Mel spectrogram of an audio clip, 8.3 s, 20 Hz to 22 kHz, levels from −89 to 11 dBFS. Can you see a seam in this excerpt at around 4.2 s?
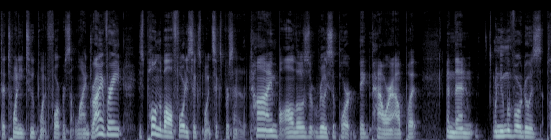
no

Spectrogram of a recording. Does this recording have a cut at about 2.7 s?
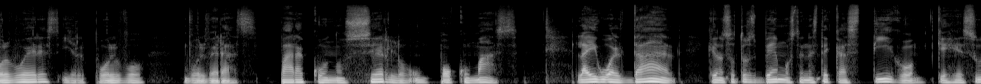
yes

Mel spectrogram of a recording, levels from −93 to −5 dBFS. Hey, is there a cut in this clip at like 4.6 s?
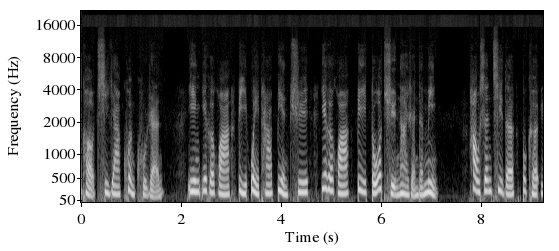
yes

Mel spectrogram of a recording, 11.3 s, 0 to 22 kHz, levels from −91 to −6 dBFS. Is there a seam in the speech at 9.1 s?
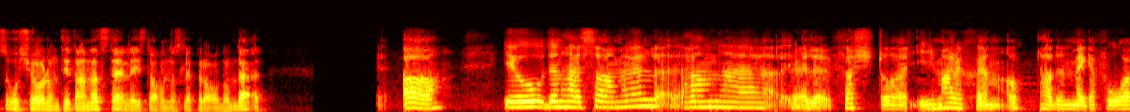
yes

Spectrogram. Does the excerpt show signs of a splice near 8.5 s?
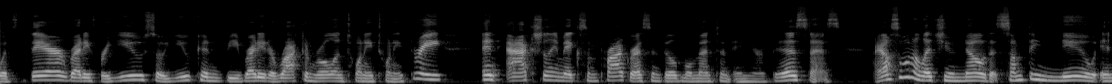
no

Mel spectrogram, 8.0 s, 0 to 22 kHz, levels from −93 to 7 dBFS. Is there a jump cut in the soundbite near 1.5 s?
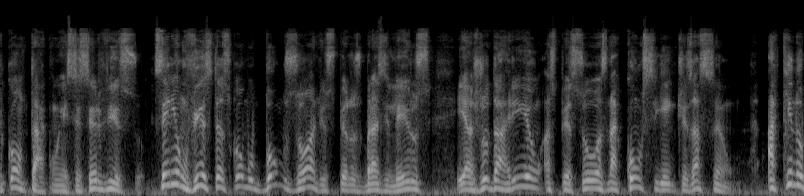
yes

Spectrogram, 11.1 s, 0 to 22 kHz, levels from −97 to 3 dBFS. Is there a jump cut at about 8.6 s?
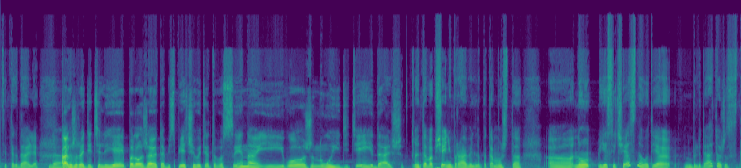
no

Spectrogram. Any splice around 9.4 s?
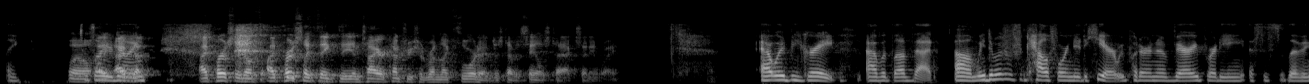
yes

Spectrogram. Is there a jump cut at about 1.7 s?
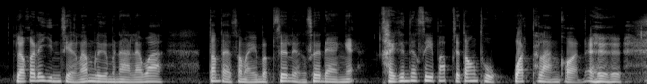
no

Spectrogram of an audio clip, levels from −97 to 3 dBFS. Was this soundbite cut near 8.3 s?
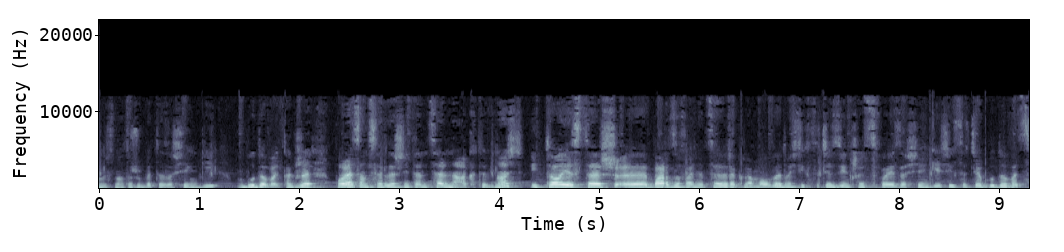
no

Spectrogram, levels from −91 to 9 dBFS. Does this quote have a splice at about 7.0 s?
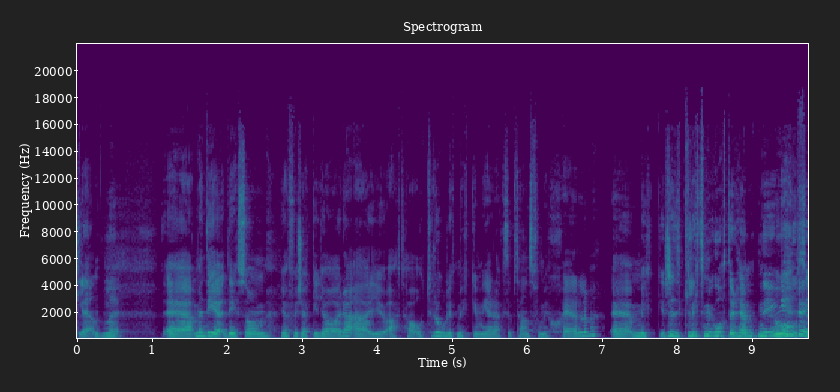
yes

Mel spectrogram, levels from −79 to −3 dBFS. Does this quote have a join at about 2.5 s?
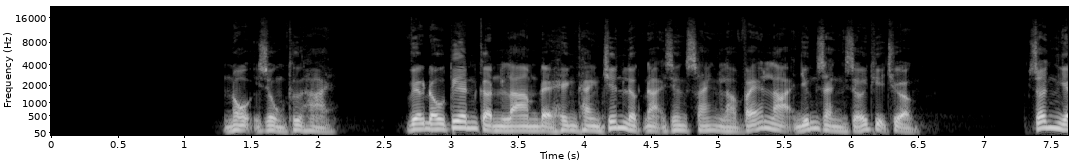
yes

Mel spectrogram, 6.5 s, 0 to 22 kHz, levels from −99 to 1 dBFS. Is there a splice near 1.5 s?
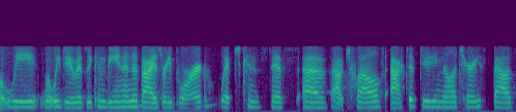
no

